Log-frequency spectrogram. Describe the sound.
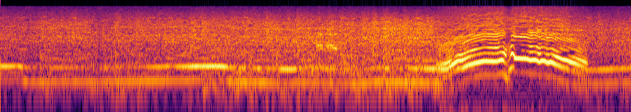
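Engine of a Honda VTR superbike in a racing video game: a steady, buzzing drone, then a loud surge of revving near the end with sharply rising and falling pitch, plus tyre noise.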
